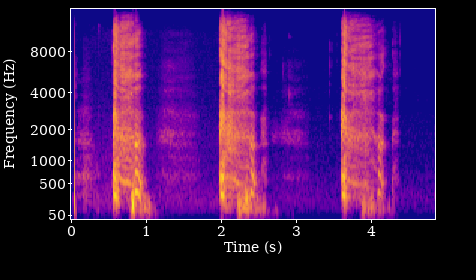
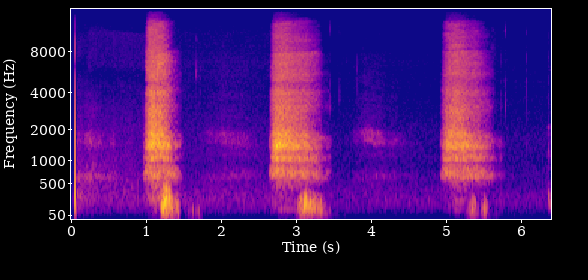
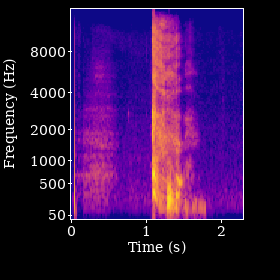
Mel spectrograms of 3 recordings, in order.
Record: {
  "three_cough_length": "4.9 s",
  "three_cough_amplitude": 32426,
  "three_cough_signal_mean_std_ratio": 0.33,
  "exhalation_length": "6.4 s",
  "exhalation_amplitude": 24560,
  "exhalation_signal_mean_std_ratio": 0.35,
  "cough_length": "2.3 s",
  "cough_amplitude": 32768,
  "cough_signal_mean_std_ratio": 0.29,
  "survey_phase": "beta (2021-08-13 to 2022-03-07)",
  "age": "45-64",
  "gender": "Female",
  "wearing_mask": "No",
  "symptom_none": true,
  "smoker_status": "Ex-smoker",
  "respiratory_condition_asthma": true,
  "respiratory_condition_other": false,
  "recruitment_source": "REACT",
  "submission_delay": "1 day",
  "covid_test_result": "Negative",
  "covid_test_method": "RT-qPCR",
  "influenza_a_test_result": "Negative",
  "influenza_b_test_result": "Negative"
}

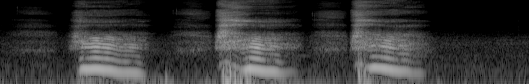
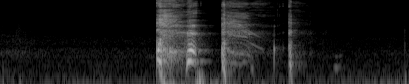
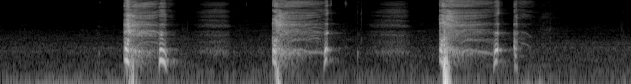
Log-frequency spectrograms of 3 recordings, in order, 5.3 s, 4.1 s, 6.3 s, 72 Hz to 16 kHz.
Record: {
  "exhalation_length": "5.3 s",
  "exhalation_amplitude": 4484,
  "exhalation_signal_mean_std_ratio": 0.61,
  "cough_length": "4.1 s",
  "cough_amplitude": 7391,
  "cough_signal_mean_std_ratio": 0.28,
  "three_cough_length": "6.3 s",
  "three_cough_amplitude": 32767,
  "three_cough_signal_mean_std_ratio": 0.25,
  "survey_phase": "beta (2021-08-13 to 2022-03-07)",
  "age": "45-64",
  "gender": "Female",
  "wearing_mask": "No",
  "symptom_cough_any": true,
  "symptom_new_continuous_cough": true,
  "symptom_runny_or_blocked_nose": true,
  "symptom_sore_throat": true,
  "symptom_fatigue": true,
  "symptom_fever_high_temperature": true,
  "symptom_onset": "3 days",
  "smoker_status": "Ex-smoker",
  "respiratory_condition_asthma": false,
  "respiratory_condition_other": false,
  "recruitment_source": "Test and Trace",
  "submission_delay": "2 days",
  "covid_test_result": "Positive",
  "covid_test_method": "RT-qPCR"
}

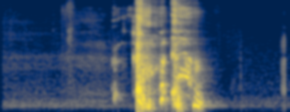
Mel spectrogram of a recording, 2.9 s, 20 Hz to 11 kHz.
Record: {
  "cough_length": "2.9 s",
  "cough_amplitude": 32768,
  "cough_signal_mean_std_ratio": 0.31,
  "survey_phase": "beta (2021-08-13 to 2022-03-07)",
  "age": "45-64",
  "gender": "Female",
  "wearing_mask": "No",
  "symptom_none": true,
  "symptom_onset": "12 days",
  "smoker_status": "Ex-smoker",
  "respiratory_condition_asthma": false,
  "respiratory_condition_other": false,
  "recruitment_source": "REACT",
  "submission_delay": "2 days",
  "covid_test_result": "Negative",
  "covid_test_method": "RT-qPCR"
}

